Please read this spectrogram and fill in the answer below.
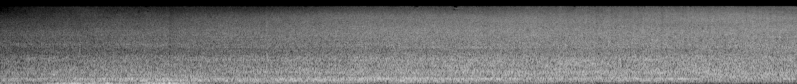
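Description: Compact street-sweeping machine brushing the paving with a rotating cylinder broom: a steady rushing hiss of bristles over the hum of its engine, growing louder over the first few seconds as it comes closer.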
